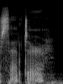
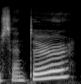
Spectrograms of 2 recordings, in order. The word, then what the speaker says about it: center: cancer in a Cancer Center do you kind of feel the difference Cancer Center versus cancer center and and did you notice I actually did not pronounce the T Center you could say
